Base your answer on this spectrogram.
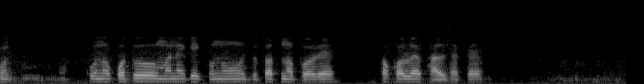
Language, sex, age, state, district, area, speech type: Assamese, male, 30-45, Assam, Nagaon, rural, spontaneous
